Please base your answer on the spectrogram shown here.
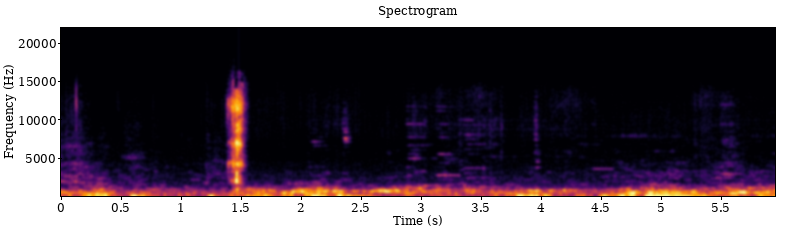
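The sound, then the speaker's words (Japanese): A single crisp camera shutter click as a photo is taken at the Femtech Tokyo event, heard briefly over background chatter and a low steady hum. “ちょっと今ね、写真を撮りました。もう一枚撮ろうかな。”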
